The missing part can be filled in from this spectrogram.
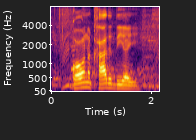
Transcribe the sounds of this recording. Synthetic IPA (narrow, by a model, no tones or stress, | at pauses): kɔnkʰad̪d̪ijəj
